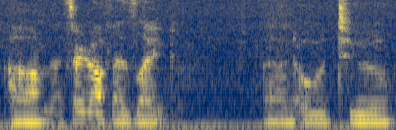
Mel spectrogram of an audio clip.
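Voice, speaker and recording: A woman's voice: lowish voice, flat delivery, takes it slowly, dark tone, a little hiss or hum, low-quality recording. A woman guest describing the party she throws, laid-back with ums and likes. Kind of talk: casual conversation.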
